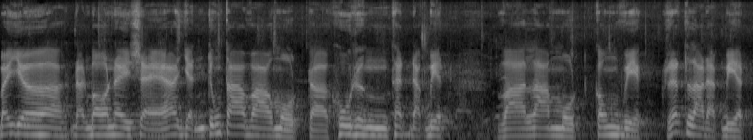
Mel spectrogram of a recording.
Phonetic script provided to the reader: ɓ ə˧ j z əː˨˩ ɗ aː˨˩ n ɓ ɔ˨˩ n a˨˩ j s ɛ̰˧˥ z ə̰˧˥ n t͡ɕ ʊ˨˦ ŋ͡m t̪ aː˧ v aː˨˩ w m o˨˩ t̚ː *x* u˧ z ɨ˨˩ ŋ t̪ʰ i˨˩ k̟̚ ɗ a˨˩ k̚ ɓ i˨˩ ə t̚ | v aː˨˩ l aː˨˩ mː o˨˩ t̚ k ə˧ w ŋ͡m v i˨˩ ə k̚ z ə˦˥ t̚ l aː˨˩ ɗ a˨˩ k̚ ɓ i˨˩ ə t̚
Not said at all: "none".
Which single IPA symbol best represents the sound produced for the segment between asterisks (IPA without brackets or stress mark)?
x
